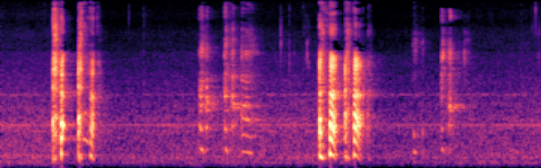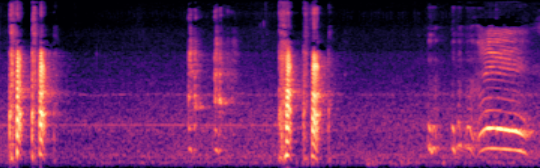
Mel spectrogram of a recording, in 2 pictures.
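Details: A young child gives repeated short, dry coughs in small clusters, ending with a brief voiced sound.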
